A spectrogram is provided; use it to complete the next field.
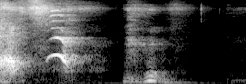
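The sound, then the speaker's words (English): A loud, breathy sneeze bursts out with a brief voiced pitch rise in the middle, then a shorter, lower sound follows after a short pause. No one talks. “Bless you.”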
